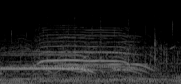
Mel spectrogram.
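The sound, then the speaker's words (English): A crowd clapping for carers on a Thursday claps together in a steady, dense patter, with scattered cheers and gliding, whistle-like tones rising and falling over the applause. “Thursday, clap.”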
